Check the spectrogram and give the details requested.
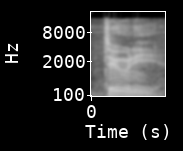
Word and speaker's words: Thuney: who i have okay first i got joe dunny how do you say his name he's going to the chiefs dooney yeah thank you um to the chiefs five-year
